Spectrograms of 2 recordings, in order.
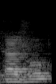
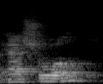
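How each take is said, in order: First: The word is said in a relaxed native way. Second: The word is said in a careful, learner-expected way. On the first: "dice casual, que es lo normal" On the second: "ustedes están esperando que el nativo diga casual"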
